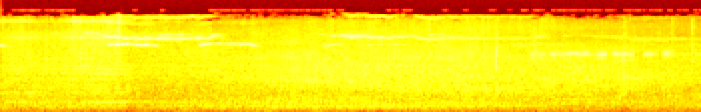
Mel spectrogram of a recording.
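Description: Amtrak passenger train's coaches rolling past close by, a steady rumble and rush of wheels on rail, with short high-pitched wheel squeals coming and going over it.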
